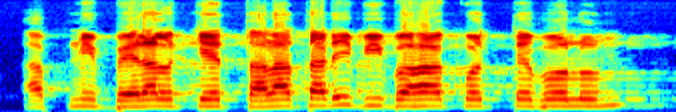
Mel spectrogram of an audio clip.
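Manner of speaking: loud, insistent sermon delivery; projected preaching. Acted. Preacher repeating the plea to the Prophet, loud preaching. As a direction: send the plea out at full voice.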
